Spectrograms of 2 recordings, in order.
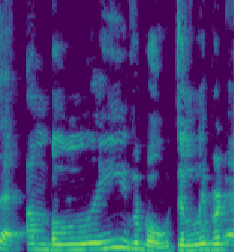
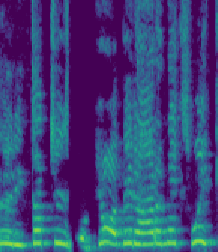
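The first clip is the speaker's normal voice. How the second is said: very high, laid-back put-on New Zealand accent; 13 semitones higher than usual. Acting out a player's reply after a game, in a put-on New Zealand accent. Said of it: "his heritage is Kiwi".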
